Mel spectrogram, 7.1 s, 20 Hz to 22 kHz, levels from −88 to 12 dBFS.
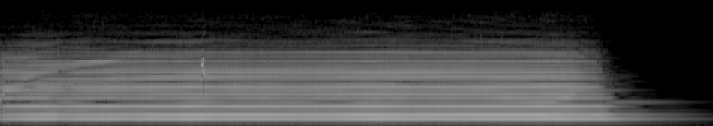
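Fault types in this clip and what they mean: Corrupt frame decoded: a single compressed frame of the music arrived with damaged bits, and the decoder played it anyway, so misread gains and codes put energy where the music has none. It sounds like a short blip or burst from about 2.01 to 2.05 s, peaking somewhere near -15 dBFS. On a spectrogram it appears as a narrow vertical block of misplaced energy roughly one frame wide; on the waveform, as a brief, out-of-character bump.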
